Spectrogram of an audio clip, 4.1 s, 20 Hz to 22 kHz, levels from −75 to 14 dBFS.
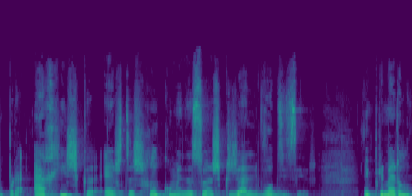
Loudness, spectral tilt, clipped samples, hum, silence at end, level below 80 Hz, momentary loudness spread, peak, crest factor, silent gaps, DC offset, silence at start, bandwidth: -25 LUFS; -2.5 dB/octave; under 0.1%; none; 0 s; -86 dBFS; 7 LU; -8 dBFS; 18 dB; none; under 0.1%; 0 s; 16 kHz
